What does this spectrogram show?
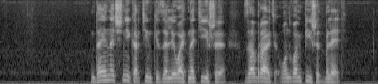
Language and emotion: Russian, angry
